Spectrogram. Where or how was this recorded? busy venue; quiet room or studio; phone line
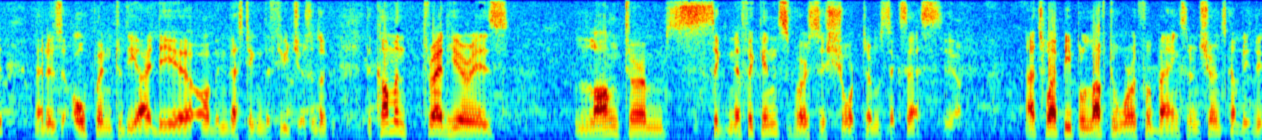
busy venue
